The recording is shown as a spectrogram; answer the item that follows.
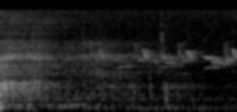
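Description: Faint bird chirps, a few short high calls about a second in, over a near-silent background.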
